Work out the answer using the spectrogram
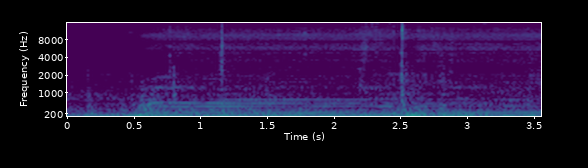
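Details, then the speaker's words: BMW E30 318i manual with a starting problem; with relay terminals 87 and 87b jumped to constant power, a faint, steady electric hum under quiet background clicks: fuel pump running normally. "so I've already got it in 87 87b remember it's mirrored from that picture there and you hear that that's our pumps run it"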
